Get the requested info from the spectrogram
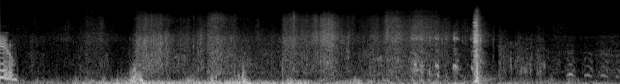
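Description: A single shotgun shot about three-quarters of the way in, sharp and brief, after a few seconds of footsteps rustling through dry, matted grass.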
